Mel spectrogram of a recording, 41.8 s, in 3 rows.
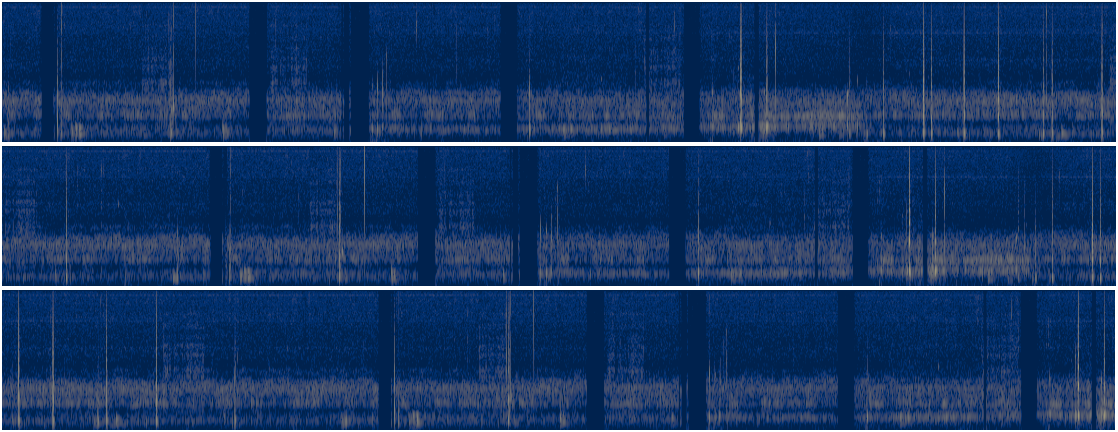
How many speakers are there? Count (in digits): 0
